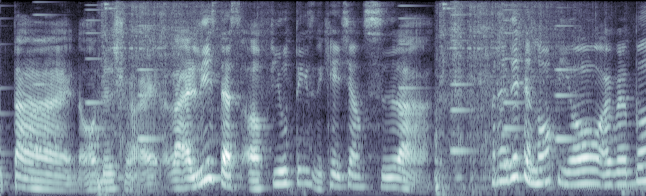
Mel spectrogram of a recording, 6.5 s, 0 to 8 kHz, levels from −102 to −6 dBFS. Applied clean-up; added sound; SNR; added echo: none; Tools + Ringtone; 13 dB; none.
